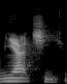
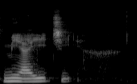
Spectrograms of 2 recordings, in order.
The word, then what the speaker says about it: Miyaichi: Those English commentators, they've got me saying his name wrong. They they keep going Miai or whatever, but it's Miai.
